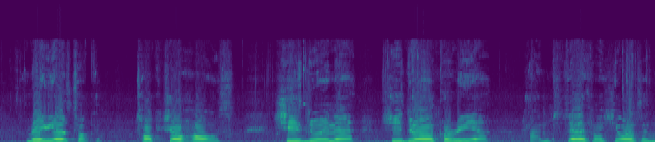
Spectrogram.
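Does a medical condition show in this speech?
Yes: cerebral palsy.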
